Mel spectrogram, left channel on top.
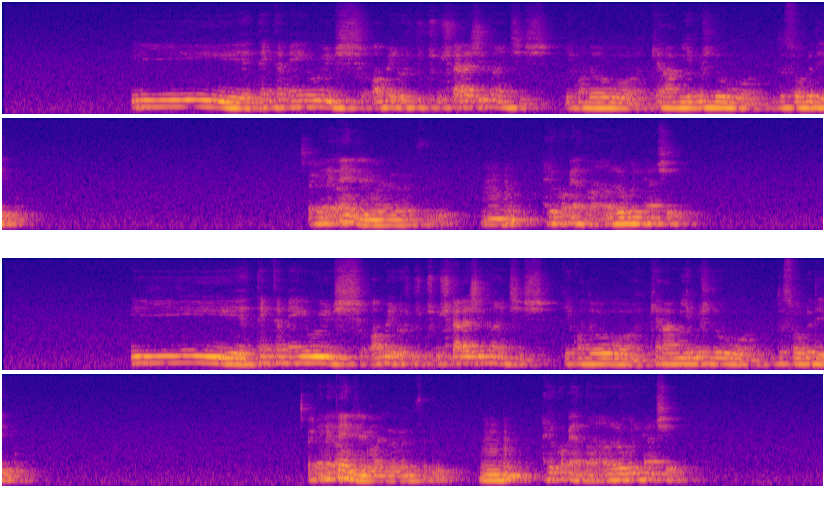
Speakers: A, on the right; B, on the right.
A: E tem também os homens, os, os- os caras gigantes, que é quando que eram amigos do, do sogro dele. É
B: Acho
A: bem
B: que
A: legal.
B: Entendi mais ou menos ali. Uhum.
A: Recomendo, é um jogo divertido.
